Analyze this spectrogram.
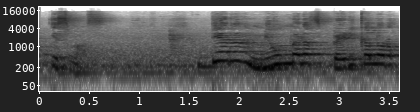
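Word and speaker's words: isthmus: thin flap of connective tissue which is called ismas. Though it spelling is I s t h m u s we will not pronounce it as ismas. The actual pronunciation is ismas.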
